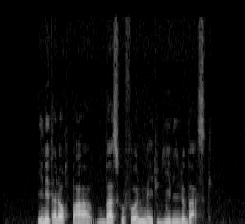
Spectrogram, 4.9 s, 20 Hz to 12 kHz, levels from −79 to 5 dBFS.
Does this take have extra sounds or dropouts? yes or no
no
